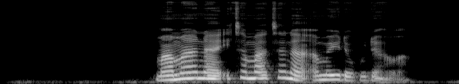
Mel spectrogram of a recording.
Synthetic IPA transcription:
maː˨maː˦naː˨ʔɪ˦ta˦maː˦ta˦naː˨ʔa̰˨ma˦jda˨ɡʷʊ˦da̰ː˨wa̰ː˦

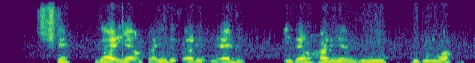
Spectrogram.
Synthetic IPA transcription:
ʃɪ˦ŋ | zaː˦˨ʔa˨ʔɪ˦ja˨ʔa˨mɸaː˨niː˦da˨sʼaː˦ɽɪ˨ŋʔɪ˨jaː˦liː˨ | ʔɪ˨dɐ˦ŋɦa˦ɽjɐ˨nzʊ˦ni˦ | ɡʊ˨bɪ˦ɽwaː˦

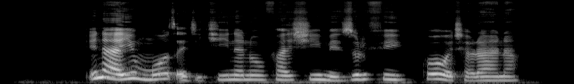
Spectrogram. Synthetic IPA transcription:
ʔɪ˦naː˨jɪ˦˨mːoː˦sʼa˨d͡ʒɪ˨kʲʰiː˦na˦noː˦ɸaː˦ʃiː˦me˨zʊ˦ɽɸiː˦kʷoː˦wɐ˨t͡ʃe˨ɽaː˦naː˦

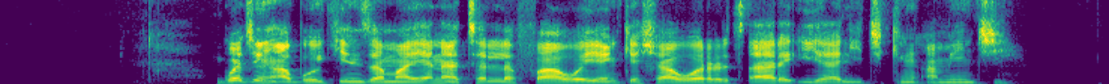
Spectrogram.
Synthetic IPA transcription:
ɡʷɐ˦d͡ʒɪ˨ŋʔa˨boː˦kʲɪ˦nzɐ˦maː˦jɐ˦naː˨tɐ˦lːɐ˨ɸaː˦wa˨jɐ˦ŋkʲe˨ʃaː˦wɐ˦ɾɐ˨rsʼaː˦ɽe˨ʔɪ˨jaː˦liː˨t͡ʃɪ̥˦kʲɪ˦ŋʔa̰˨mɪ˦nt͡ʃiː˨

